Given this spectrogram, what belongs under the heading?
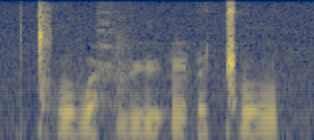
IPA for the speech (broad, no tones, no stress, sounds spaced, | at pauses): ǀʰ o β ɤ ħ v ʏː ʔ ɛ̃ ʔ ə ǁ o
